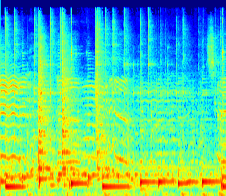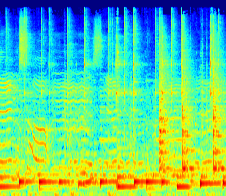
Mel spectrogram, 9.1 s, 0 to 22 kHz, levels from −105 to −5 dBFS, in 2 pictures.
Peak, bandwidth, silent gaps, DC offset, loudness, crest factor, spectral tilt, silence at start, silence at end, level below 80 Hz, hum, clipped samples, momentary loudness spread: -2 dBFS; 18.5 kHz; none; under 0.1%; -21 LUFS; 18 dB; -5 dB/octave; 0 s; 0 s; -42 dBFS; none; under 0.1%; 5 LU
